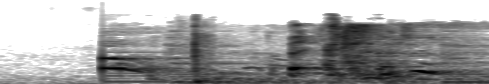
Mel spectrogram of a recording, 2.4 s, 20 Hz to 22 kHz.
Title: Sneezing girls Covid-19 nasal swab test sneezing 재채기 -くしゃみ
